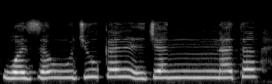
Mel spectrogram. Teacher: وزو، وزوجک ال، کاف کو ہم نے لام کے ساتھ ملا دینا ہے، حمزۃ الوصل ہمارا ڈراپ ہو جائے گا۔ لام یہاں پر لام قمریہ ہے، لام کو ہم یہاں پہ ظاہر کر کے پڑھیں گے۔ وزوجک الجنۃ، نون پہ غنہ زمانی ہو رہا ہے تو ایک الف کے برابر رکیں گے، تا کو لمبا نہیں کریں گے، حرکات کو لمبا نہیں کرتے۔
